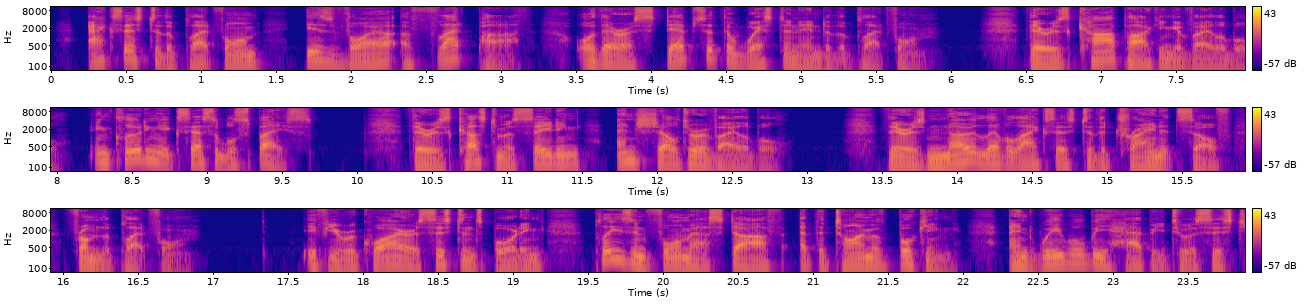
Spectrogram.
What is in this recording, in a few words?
Chinchilla Railway Station, Station map audio description; TRAX; Overview Address Chinchilla Street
